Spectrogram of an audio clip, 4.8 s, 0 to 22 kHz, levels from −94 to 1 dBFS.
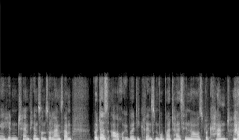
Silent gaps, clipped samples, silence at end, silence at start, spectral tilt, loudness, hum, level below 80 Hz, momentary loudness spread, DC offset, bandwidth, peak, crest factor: none; under 0.1%; 0 s; 0 s; -5.5 dB/octave; -22 LUFS; none; -56 dBFS; 5 LU; under 0.1%; 10.5 kHz; -2 dBFS; 18 dB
